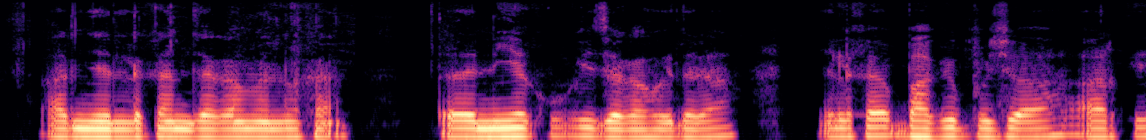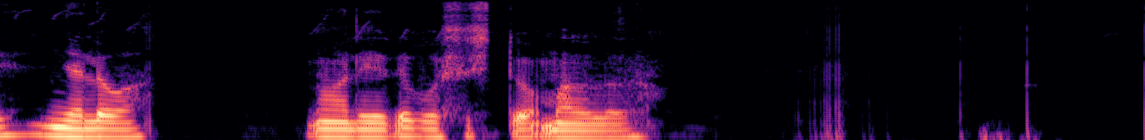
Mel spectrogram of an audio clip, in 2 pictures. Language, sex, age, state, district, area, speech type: Santali, male, 18-30, West Bengal, Malda, rural, spontaneous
